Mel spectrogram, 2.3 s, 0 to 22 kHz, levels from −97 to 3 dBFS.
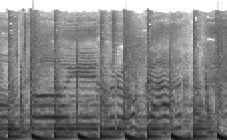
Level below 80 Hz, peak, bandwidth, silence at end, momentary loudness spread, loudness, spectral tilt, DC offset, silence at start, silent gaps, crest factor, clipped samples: -18 dBFS; 0 dBFS; 17 kHz; 0 s; 2 LU; -12 LUFS; -5.5 dB/octave; under 0.1%; 0 s; none; 10 dB; under 0.1%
